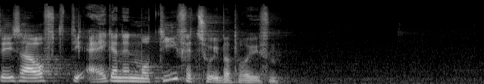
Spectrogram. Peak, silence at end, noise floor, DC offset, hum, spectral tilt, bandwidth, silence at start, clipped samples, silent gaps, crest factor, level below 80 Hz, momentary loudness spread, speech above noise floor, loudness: -2 dBFS; 2 s; -54 dBFS; under 0.1%; none; -3.5 dB/octave; 18 kHz; 0 s; under 0.1%; none; 22 dB; -58 dBFS; 9 LU; 32 dB; -21 LUFS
